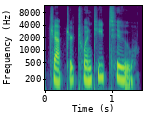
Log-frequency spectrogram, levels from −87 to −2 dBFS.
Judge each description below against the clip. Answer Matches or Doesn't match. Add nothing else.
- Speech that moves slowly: Matches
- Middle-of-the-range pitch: Doesn't match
